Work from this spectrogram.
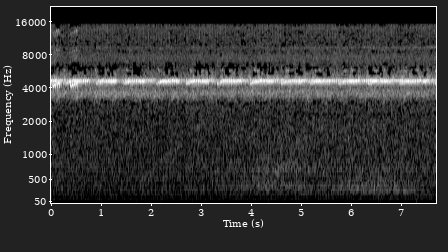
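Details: Insect sound meant for study or sleep background: high thin trill in irregular bursts about one to two a second, slightly quieter, over faint soft hiss.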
